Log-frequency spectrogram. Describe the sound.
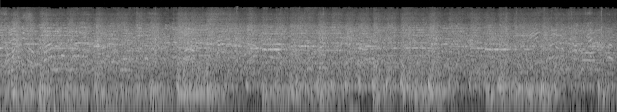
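A dense crowd murmurs and chatters continuously in the packed Plaça del Vi in Girona on the opening evening of the Fires de Sant Narcís festival, during traditional dances of giants and big-heads; a steady wash of many voices with occasional louder shouts rising from the hubbub.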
